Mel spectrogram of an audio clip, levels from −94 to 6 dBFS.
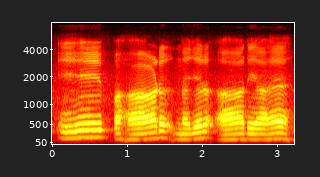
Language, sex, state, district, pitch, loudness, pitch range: Punjabi, male, Punjab, Kapurthala, 140 Hz, -14 LUFS, 130-160 Hz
